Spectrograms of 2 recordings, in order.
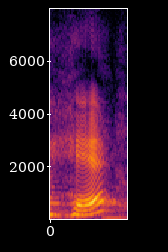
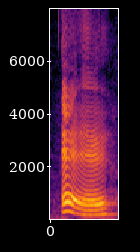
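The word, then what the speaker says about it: heir: we we have a this is not called here we call it air the air now this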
